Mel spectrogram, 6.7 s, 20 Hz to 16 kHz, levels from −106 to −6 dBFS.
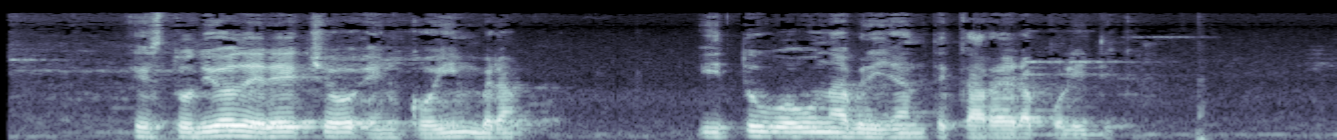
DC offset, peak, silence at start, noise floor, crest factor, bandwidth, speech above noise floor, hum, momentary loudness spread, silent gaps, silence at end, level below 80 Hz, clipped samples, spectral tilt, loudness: under 0.1%; 0 dBFS; 0.65 s; -52 dBFS; 18 dB; 11.5 kHz; 36 dB; none; 15 LU; none; 0.65 s; -48 dBFS; under 0.1%; -5.5 dB/octave; -16 LUFS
